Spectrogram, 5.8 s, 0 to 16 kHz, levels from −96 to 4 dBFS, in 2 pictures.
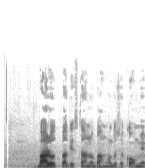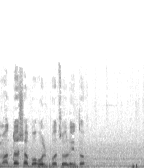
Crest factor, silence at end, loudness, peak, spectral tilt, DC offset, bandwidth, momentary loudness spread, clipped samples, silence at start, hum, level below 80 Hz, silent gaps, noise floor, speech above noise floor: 26 dB; 0.15 s; -27 LUFS; -2 dBFS; -6.5 dB/octave; under 0.1%; 9.8 kHz; 17 LU; under 0.1%; 0.75 s; none; -64 dBFS; none; -56 dBFS; 30 dB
